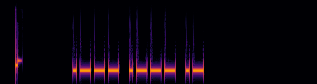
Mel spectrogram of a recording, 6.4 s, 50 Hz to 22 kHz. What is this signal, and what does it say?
Morse code, heard as a keyed tone, about 17 wpm, 700 Hz. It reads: JJA
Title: USA Call Sign Postfixes - 3 Letters 17wpm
